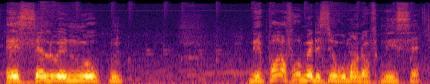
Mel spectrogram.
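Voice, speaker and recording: A measured, thoughtful man with a mellow, darkish voice. He sounds set back from the mic, with faint music underneath. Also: high voice, steady tone. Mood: grave. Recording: distant voice.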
